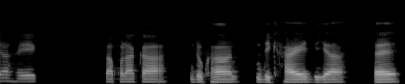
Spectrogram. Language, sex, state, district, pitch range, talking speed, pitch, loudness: Hindi, male, Bihar, Jahanabad, 115-125 Hz, 105 wpm, 120 Hz, -32 LUFS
